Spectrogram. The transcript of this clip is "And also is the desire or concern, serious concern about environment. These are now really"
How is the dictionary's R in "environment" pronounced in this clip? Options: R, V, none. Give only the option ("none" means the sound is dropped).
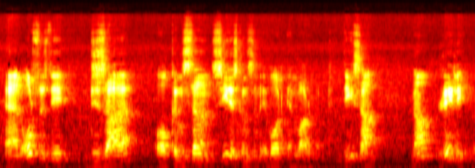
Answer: R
